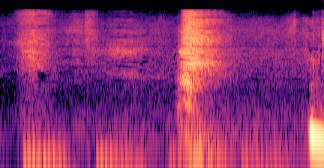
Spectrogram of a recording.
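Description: A person's single short sniff through the nose about a second in, against a low hum.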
